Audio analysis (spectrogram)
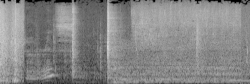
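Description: Cloth diapers are rinsed under a running tap. A few seconds of clatter and handling lead into a steady, close rush of water that continues to the end.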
